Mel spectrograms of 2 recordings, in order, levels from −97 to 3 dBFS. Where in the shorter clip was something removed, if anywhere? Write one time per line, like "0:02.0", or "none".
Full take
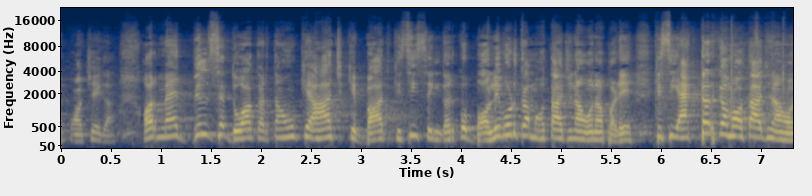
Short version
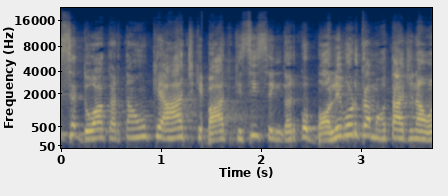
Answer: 0:01.4

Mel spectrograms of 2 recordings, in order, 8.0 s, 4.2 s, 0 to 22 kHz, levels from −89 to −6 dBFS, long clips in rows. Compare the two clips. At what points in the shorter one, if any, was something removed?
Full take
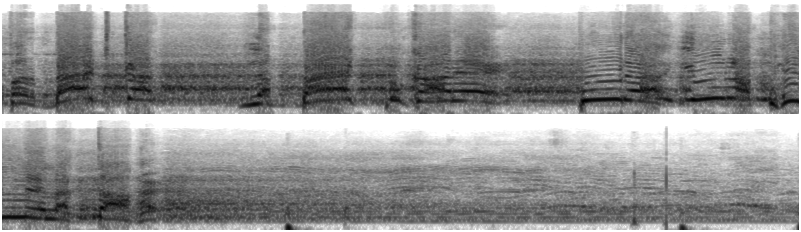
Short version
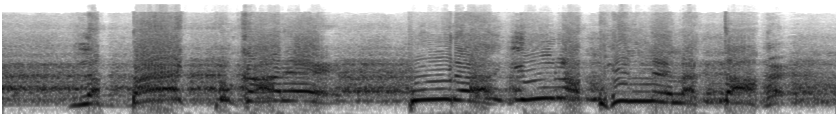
none

